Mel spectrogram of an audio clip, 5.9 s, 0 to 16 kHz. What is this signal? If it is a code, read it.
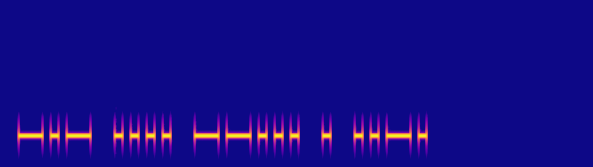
Morse code, heard as a keyed tone, about 15 wpm, 700 Hz. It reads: KH7EF
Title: USA Call Signs - 5 Characters - Repeated 2x - 15wpm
